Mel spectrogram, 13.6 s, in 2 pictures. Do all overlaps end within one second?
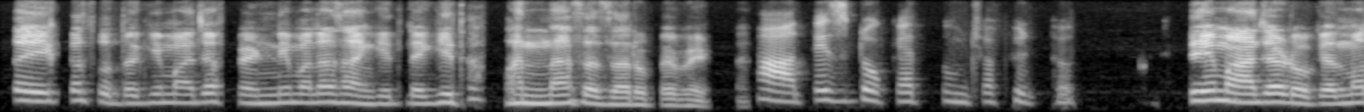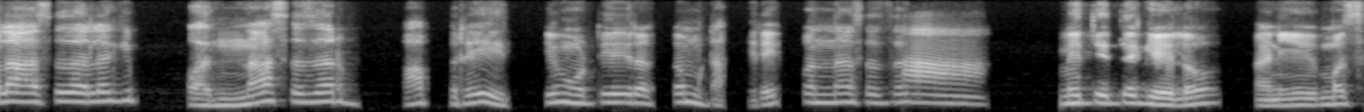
Yes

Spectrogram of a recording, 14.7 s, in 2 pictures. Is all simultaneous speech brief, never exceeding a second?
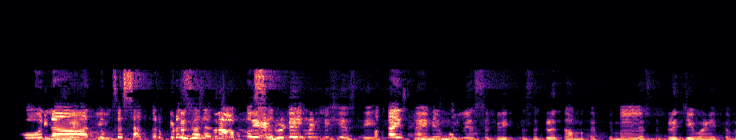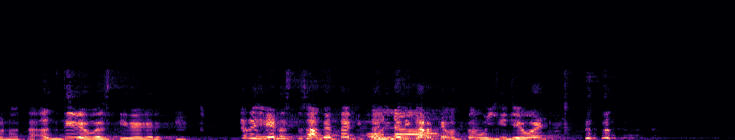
No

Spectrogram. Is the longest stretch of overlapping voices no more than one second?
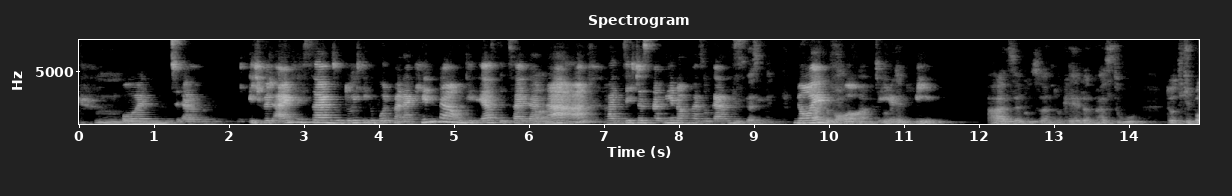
No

